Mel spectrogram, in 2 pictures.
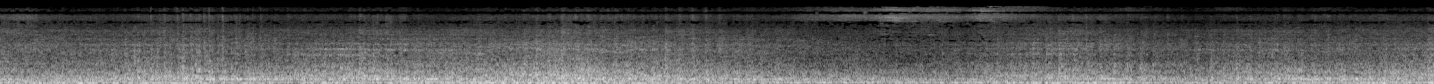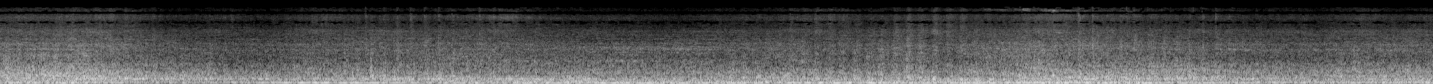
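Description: Freight cars of a Norfolk Southern train rolling past: tank cars, covered hoppers, boxcars and flatcars. Their steel wheels make a steady rolling noise on the rails.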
